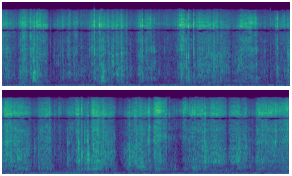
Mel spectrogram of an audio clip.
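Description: Snow brush sweeping packed snow off a van's painted side panel: quick repeated scraping, brushing strokes, a few a second.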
